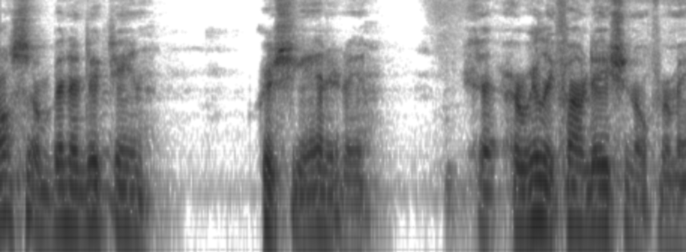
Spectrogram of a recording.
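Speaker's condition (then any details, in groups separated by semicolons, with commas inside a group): Parkinson's disease; on medication, cannot sit and talk without it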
